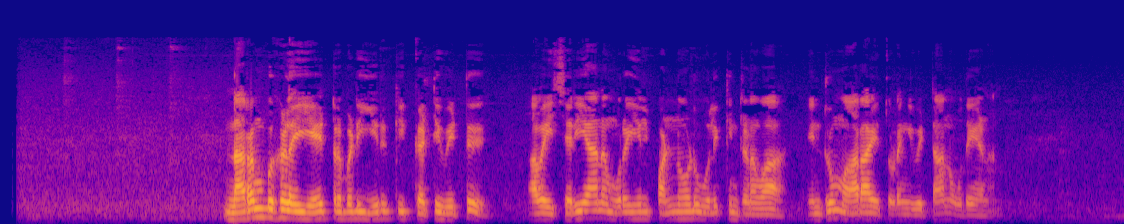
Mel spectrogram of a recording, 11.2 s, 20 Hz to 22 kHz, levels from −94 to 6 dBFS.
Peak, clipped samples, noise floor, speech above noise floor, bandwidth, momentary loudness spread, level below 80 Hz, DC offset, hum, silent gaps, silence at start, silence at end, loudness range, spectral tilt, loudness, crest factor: 0 dBFS; under 0.1%; -61 dBFS; 39 dB; 11 kHz; 14 LU; -76 dBFS; under 0.1%; none; none; 2.25 s; 1.35 s; 6 LU; -5.5 dB/octave; -22 LUFS; 22 dB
